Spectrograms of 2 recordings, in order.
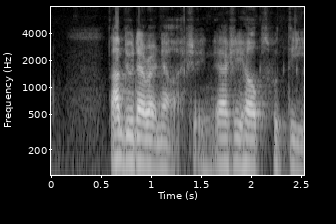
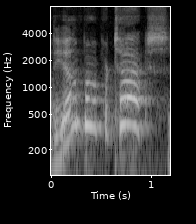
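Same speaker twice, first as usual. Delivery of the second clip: mock battle scream; 6 dB quieter than usual. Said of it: "he screams out".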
